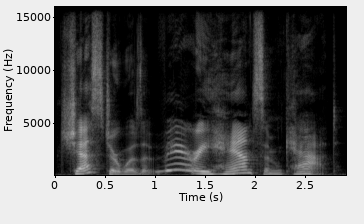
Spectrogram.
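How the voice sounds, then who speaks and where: Bright, animated woman reading to children. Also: medium pitch. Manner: theatrical, deliberate, emphatic. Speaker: children's storytime host. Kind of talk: expressive picture-book read-aloud. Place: small indoor room with bookshelves.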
